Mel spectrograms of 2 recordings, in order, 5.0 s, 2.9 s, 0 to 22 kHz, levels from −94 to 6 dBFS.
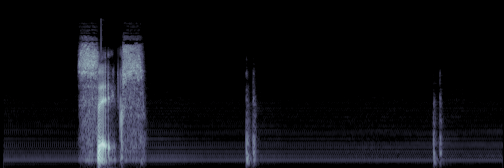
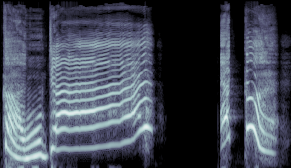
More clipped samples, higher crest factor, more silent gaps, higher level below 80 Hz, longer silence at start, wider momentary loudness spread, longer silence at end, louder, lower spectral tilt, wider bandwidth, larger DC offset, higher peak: second, under 0.1% vs 0.2%; first, 28 dB vs 10 dB; second, none vs 1.67-2.16 s; second, -70 dBFS vs -52 dBFS; first, 0.8 s vs 0.05 s; first, 22 LU vs 8 LU; first, 2.5 s vs 0.15 s; second, -22 LUFS vs -8 LUFS; about the same, -2 dB/octave vs -1 dB/octave; second, 9.6 kHz vs 19.5 kHz; neither; about the same, -2 dBFS vs 0 dBFS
